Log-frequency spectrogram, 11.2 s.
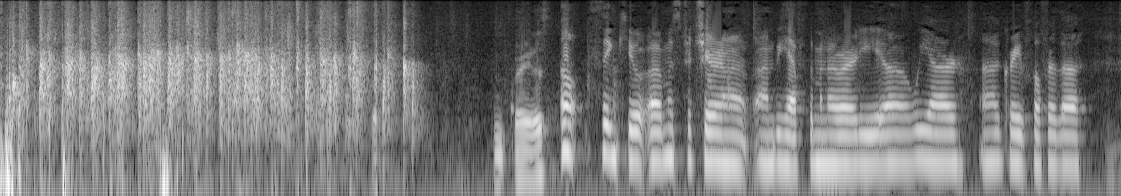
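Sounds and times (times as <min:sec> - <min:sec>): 
group applauding the staff: 0:00.0 - 0:04.3
speech: 0:05.0 - 0:10.9.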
